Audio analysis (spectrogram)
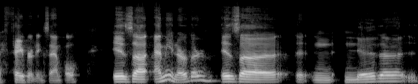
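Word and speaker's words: Noether: example is uh Emmy nerder is uh she's German you have to pronounce the o with the new lot right she's uh was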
